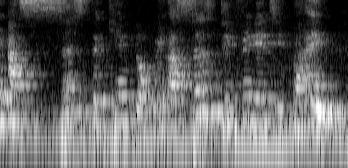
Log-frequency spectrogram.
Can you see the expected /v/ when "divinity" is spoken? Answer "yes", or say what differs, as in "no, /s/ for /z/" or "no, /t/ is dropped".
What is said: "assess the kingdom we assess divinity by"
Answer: no, /f/ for /v/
